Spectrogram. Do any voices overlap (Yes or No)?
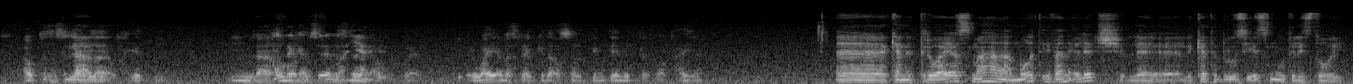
Yes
